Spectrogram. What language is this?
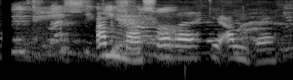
Icelandic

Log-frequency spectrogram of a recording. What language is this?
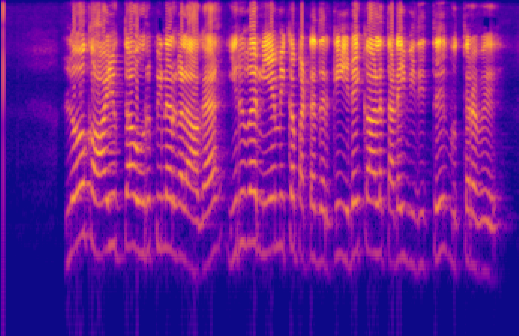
Tamil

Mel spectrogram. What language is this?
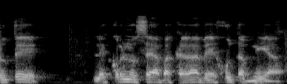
Hebrew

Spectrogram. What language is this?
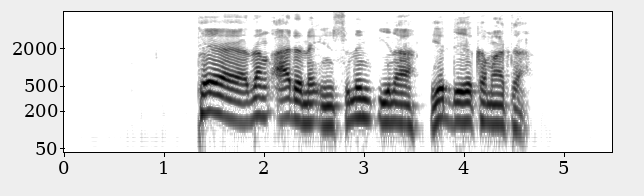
Hausa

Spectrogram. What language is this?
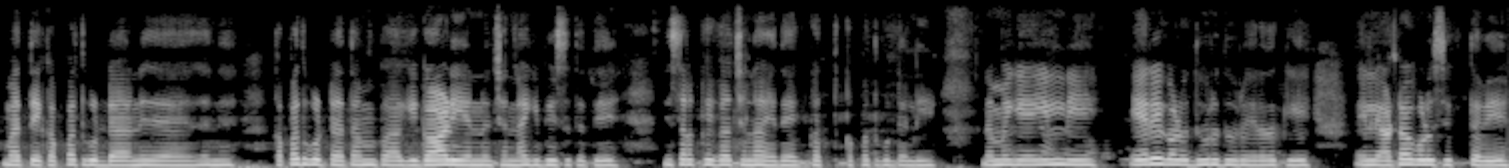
Kannada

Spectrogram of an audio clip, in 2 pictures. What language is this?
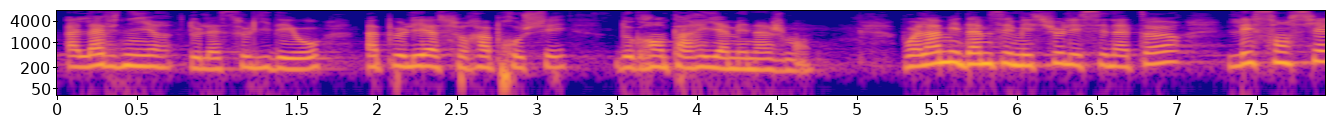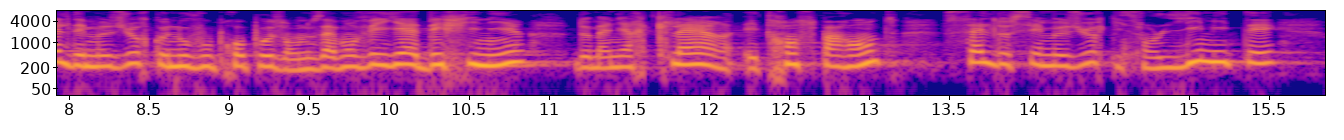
French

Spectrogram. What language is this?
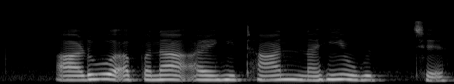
Maithili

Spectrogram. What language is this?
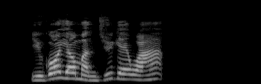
Cantonese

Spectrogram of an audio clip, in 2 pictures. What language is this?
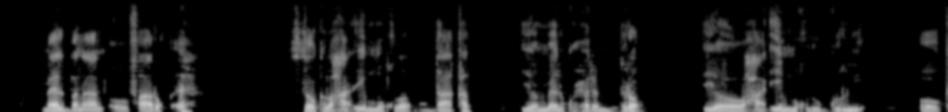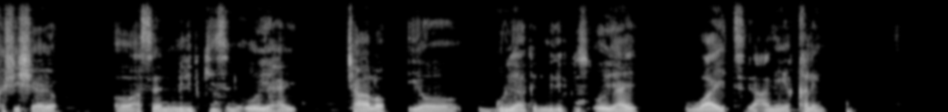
Somali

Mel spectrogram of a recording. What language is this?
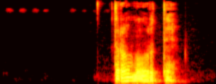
Esperanto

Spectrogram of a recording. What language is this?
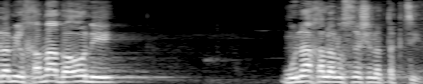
Hebrew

